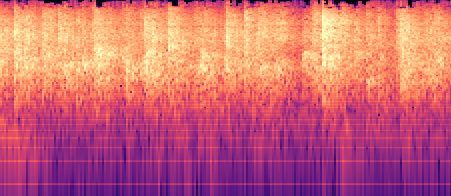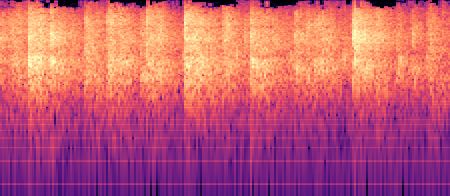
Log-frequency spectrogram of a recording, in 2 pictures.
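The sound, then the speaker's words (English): A church audience claps hands to the glory of God in a dense, continuous burst of overlapping claps with a loose, lively rhythm, fairly loud, over a low steady hum and no clear speech. “Clap your hands to the glory of God.”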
